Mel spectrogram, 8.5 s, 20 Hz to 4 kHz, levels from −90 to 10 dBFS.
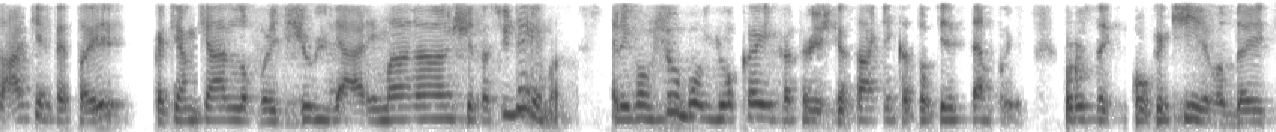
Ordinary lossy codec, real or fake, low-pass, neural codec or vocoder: AAC, 24 kbps; fake; 3.6 kHz; codec, 32 kHz, 1.9 kbps, SNAC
